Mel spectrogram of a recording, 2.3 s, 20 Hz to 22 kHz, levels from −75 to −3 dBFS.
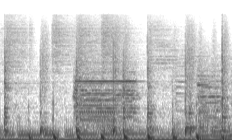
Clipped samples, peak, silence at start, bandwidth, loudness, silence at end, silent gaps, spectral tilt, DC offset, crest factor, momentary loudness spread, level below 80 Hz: under 0.1%; -6 dBFS; 0 s; 15.5 kHz; -26 LUFS; 0 s; none; -4 dB/octave; 3%; 20 dB; 6 LU; -34 dBFS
